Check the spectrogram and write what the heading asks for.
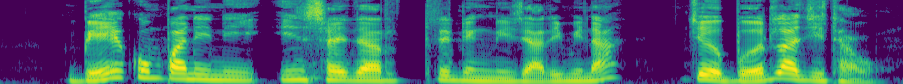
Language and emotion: Bodo, disgusted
